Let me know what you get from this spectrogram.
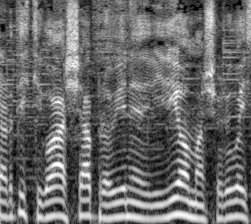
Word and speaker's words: Asa: Una es Asa, Asha le dicen, Asha, se escribe Asa,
